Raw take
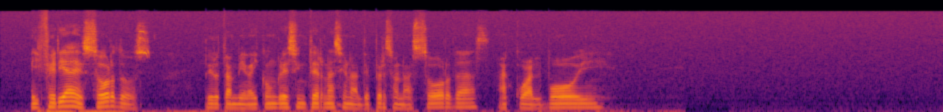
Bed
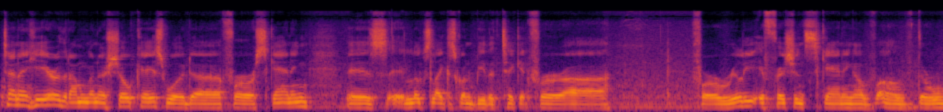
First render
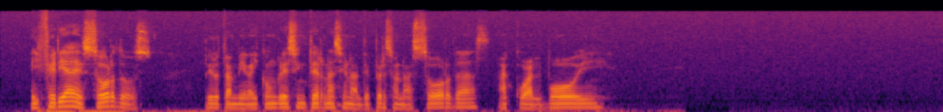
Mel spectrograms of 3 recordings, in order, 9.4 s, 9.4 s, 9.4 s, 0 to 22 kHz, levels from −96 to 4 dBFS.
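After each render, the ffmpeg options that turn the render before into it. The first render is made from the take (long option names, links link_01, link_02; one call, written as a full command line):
ffmpeg -i in.wav -af "afftdn=noise_reduction=6:noise_floor=-39" out.wav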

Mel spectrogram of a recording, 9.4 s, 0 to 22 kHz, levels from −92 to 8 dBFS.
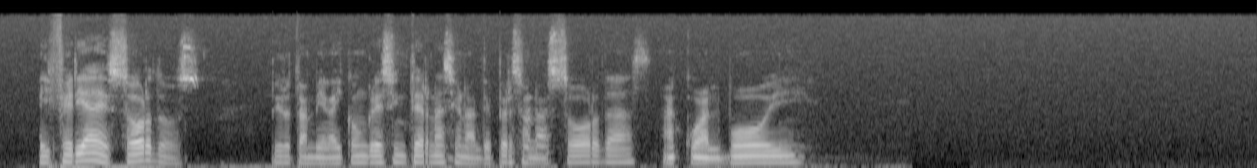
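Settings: ffmpeg -i in.wav -filter_complex "[0:a]asettb=1/sr,asplit=3[link_01][link_02][link_03];[link_01]atrim=end=1.174[link_04];[link_02]atrim=start=1.17:end=2.38,asetpts=PTS-STARTPTS,afade=type=in:duration=0.004:curve=qsin,afade=type=out:start_time=1.206:duration=0.004:curve=qsin,equalizer=frequency=410:width=0.75:gain=-5.5[link_05];[link_03]atrim=start=2.376[link_06];[link_04][link_05]acrossfade=duration=0.004:curve1=hsin:curve2=qsin[link_07];[link_07][link_06]acrossfade=duration=0.004:curve1=qsin:curve2=hsin,asettb=1/sr,asplit=3[link_08][link_09][link_10];[link_08]atrim=end=3.854[link_11];[link_09]atrim=start=3.85:end=4.25,asetpts=PTS-STARTPTS,afade=type=in:duration=0.004:curve=qsin,afade=type=out:start_time=0.396:duration=0.004:curve=qsin,aecho=1:1:7.3:0.72,atrim=end_sample=17640[link_12];[link_10]atrim=start=4.246[link_13];[link_11][link_12]acrossfade=duration=0.004:curve1=hsin:curve2=qsin[link_14];[link_14][link_13]acrossfade=duration=0.004:curve1=qsin:curve2=hsin,asettb=1/sr,asplit=3[link_15][link_16][link_17];[link_15]atrim=end=4.894[link_18];[link_16]atrim=start=4.89:end=6.62,asetpts=PTS-STARTPTS,afade=type=in:duration=0.004:curve=qsin,afade=type=out:start_time=1.726:duration=0.004:curve=qsin,equalizer=frequency=190:width_type=o:width=0.59:gain=10.5[link_19];[link_17]atrim=start=6.616[link_20];[link_18][link_19]acrossfade=duration=0.004:curve1=hsin:curve2=qsin[link_21];[link_21][link_20]acrossfade=duration=0.004:curve1=qsin:curve2=hsin" out.wav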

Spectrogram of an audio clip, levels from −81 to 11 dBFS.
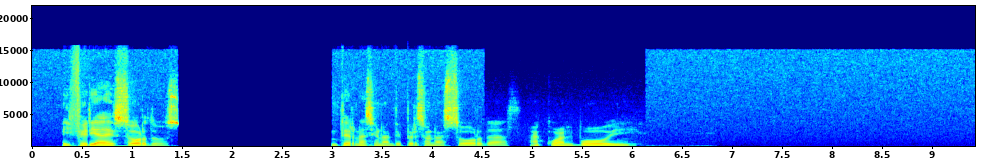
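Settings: ffmpeg -i in.wav -filter_complex "[0:a]asettb=1/sr,asplit=3[link_01][link_02][link_03];[link_01]atrim=end=4.524[link_04];[link_02]atrim=start=4.52:end=6.14,asetpts=PTS-STARTPTS,afade=type=in:duration=0.004:curve=qsin,afade=type=out:start_time=1.616:duration=0.004:curve=qsin,highpass=180,lowpass=2800[link_05];[link_03]atrim=start=6.136[link_06];[link_04][link_05]acrossfade=duration=0.004:curve1=hsin:curve2=qsin[link_07];[link_07][link_06]acrossfade=duration=0.004:curve1=qsin:curve2=hsin,asplit=3[link_08][link_09][link_10];[link_08]atrim=end=1.46,asetpts=PTS-STARTPTS,afade=type=out:start_time=1.456:duration=0.004:curve=hsin[link_11];[link_09]atrim=start=1.46:end=3,asetpts=PTS-STARTPTS,volume=0[link_12];[link_10]atrim=start=3,asetpts=PTS-STARTPTS,afade=type=in:duration=0.004:curve=hsin[link_13];[link_11][link_12][link_13]concat=n=3:v=0:a=1" out.wav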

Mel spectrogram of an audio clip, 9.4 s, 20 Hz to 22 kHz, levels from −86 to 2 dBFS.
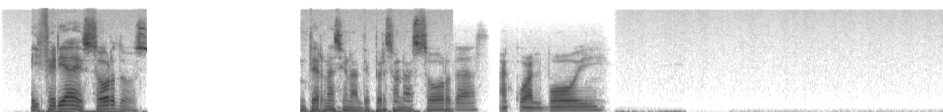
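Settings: ffmpeg -i in.wav -af "agate=range=-33dB:threshold=-34dB:ratio=3:detection=peak,asubboost=boost=9:cutoff=76" out.wav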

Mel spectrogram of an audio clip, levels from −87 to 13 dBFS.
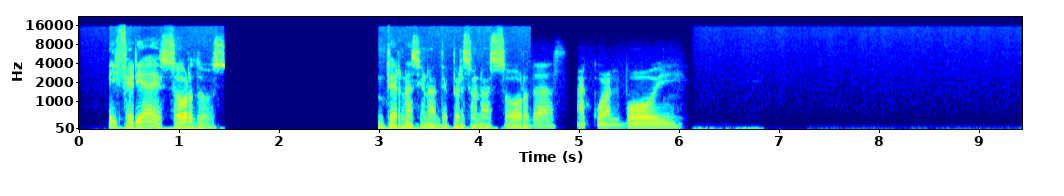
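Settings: ffmpeg -i in.wav -af "alimiter=limit=-10dB:level=0:latency=1:release=150" out.wav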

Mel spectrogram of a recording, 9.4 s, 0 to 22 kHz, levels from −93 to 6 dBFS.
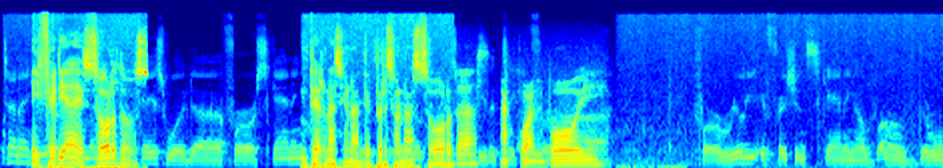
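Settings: ffmpeg -i in.wav -i bed.wav -filter_complex "[1:a]volume=-18dB[link_01];[0:a][link_01]amix=inputs=2:normalize=0" out.wav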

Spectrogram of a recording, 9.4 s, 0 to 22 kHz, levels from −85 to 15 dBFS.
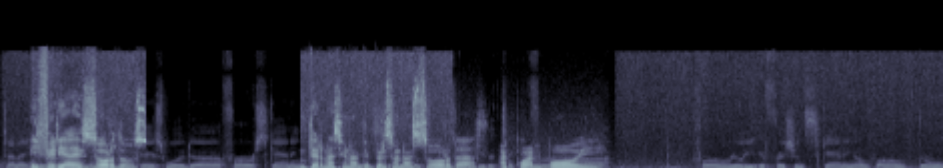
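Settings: ffmpeg -i in.wav -af "volume=1dB" out.wav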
